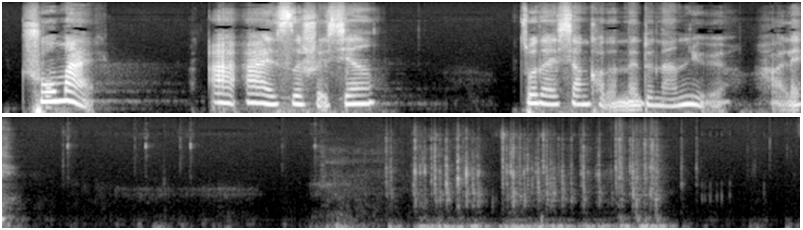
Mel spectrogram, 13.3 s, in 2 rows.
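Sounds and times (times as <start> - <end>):
speech: 0.3 - 0.8, 1.7 - 3.2, 4.4 - 6.8
fast typing on a computer keyboard: 9.8 - 13.2.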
